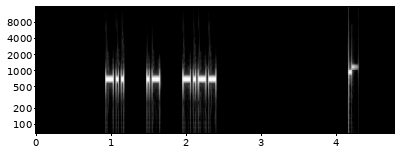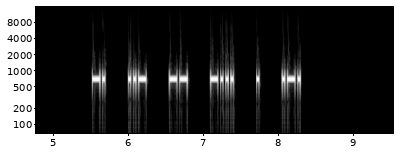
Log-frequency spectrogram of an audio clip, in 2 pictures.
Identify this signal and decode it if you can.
Morse code, heard as a keyed tone, about 36 wpm, spaced as for 20 wpm, 690 Hz. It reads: DAY NUMBER
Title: 3x Character Spacing - Top 100 Words - 35wpm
